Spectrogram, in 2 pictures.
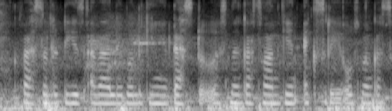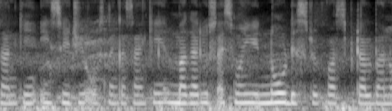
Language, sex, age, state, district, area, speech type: Kashmiri, female, 18-30, Jammu and Kashmir, Ganderbal, rural, spontaneous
